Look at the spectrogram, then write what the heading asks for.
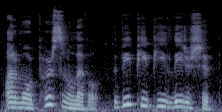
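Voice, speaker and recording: Woman w a slightly low voice reading some scholarly text out loud, kinda halting, redoes phrases. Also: sing-song, husky. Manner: halting, often repeats phrases to correct herself. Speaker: reader. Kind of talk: amateur reading aloud of an academic text.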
